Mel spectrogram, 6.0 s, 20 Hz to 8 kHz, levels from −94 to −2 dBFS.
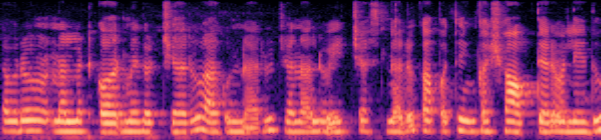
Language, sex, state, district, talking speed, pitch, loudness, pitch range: Telugu, female, Telangana, Nalgonda, 140 wpm, 210 Hz, -18 LUFS, 200-215 Hz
